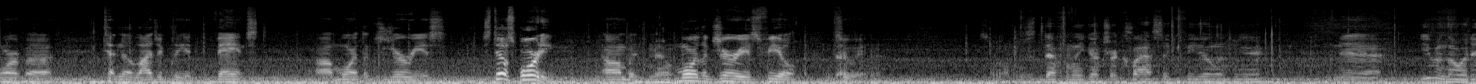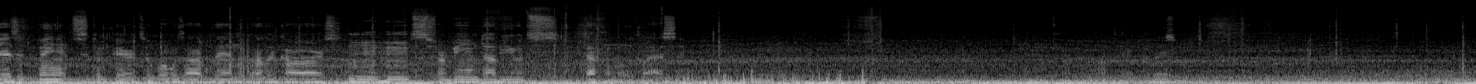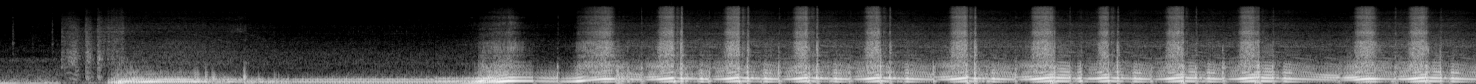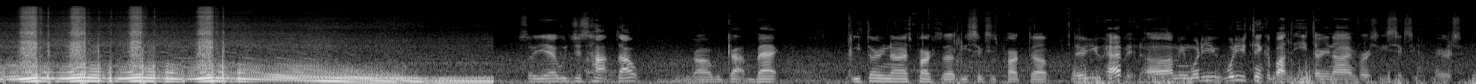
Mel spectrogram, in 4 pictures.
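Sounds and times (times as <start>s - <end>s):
car engine revving: 30.0s - 49.3s.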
